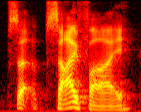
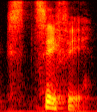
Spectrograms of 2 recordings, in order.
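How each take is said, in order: First: It is said with English pronunciation. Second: It is read as spelled, the Czech way. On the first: "which is sci-fi" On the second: "we just don't care about the pronunciation, and we say sci-fi"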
